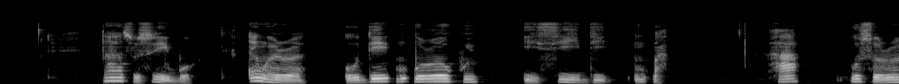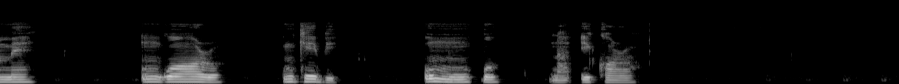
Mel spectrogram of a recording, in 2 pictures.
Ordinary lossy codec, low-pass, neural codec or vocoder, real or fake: none; 7.2 kHz; none; real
